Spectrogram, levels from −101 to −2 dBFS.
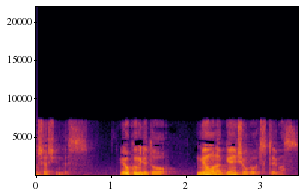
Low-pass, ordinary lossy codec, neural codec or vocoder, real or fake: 7.2 kHz; none; none; real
